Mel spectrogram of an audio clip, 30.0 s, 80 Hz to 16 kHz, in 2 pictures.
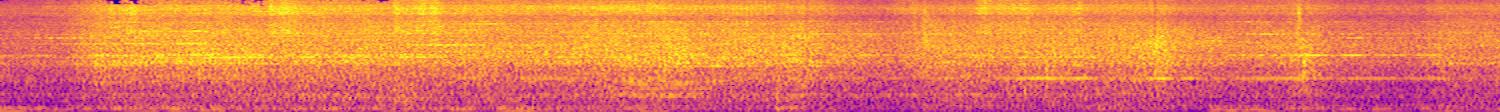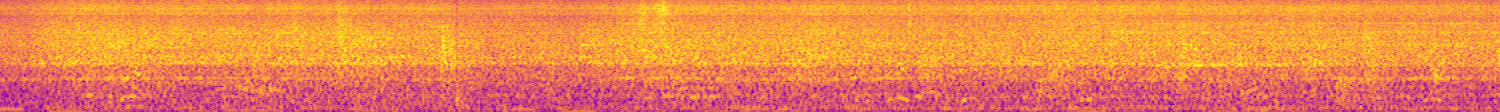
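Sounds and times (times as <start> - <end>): rip saw running: 0.0 - 30.0
background music with bass line: 12.0 - 30.0.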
